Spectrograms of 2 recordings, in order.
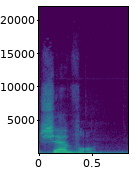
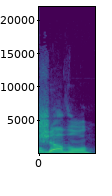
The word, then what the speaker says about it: Shelbyville: Just uh, down the road in Bedford County, we have Shelbyville, Shelbyville, Shelbyville, not Shelbyville, but Cheville.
